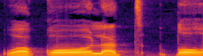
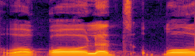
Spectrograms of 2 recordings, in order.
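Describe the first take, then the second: No difference in how they are said.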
